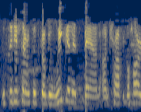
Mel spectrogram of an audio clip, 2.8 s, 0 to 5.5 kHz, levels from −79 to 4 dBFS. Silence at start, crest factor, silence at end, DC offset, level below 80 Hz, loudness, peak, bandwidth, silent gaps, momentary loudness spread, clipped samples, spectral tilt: 0.05 s; 16 dB; 0 s; under 0.1%; -58 dBFS; -13 LUFS; 0 dBFS; 5.4 kHz; none; 10 LU; under 0.1%; -4 dB/octave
